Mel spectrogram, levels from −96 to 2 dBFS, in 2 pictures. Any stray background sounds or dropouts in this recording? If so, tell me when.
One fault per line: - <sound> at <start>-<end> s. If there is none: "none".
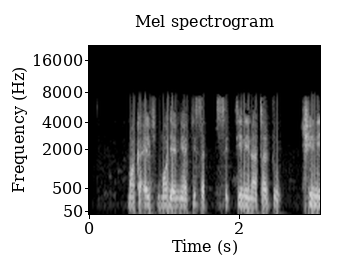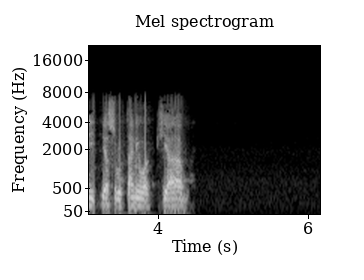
none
